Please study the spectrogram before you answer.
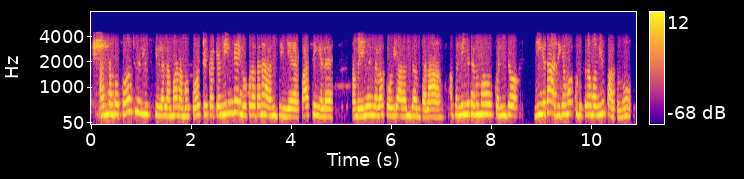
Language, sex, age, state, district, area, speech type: Tamil, female, 18-30, Tamil Nadu, Nilgiris, rural, conversation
